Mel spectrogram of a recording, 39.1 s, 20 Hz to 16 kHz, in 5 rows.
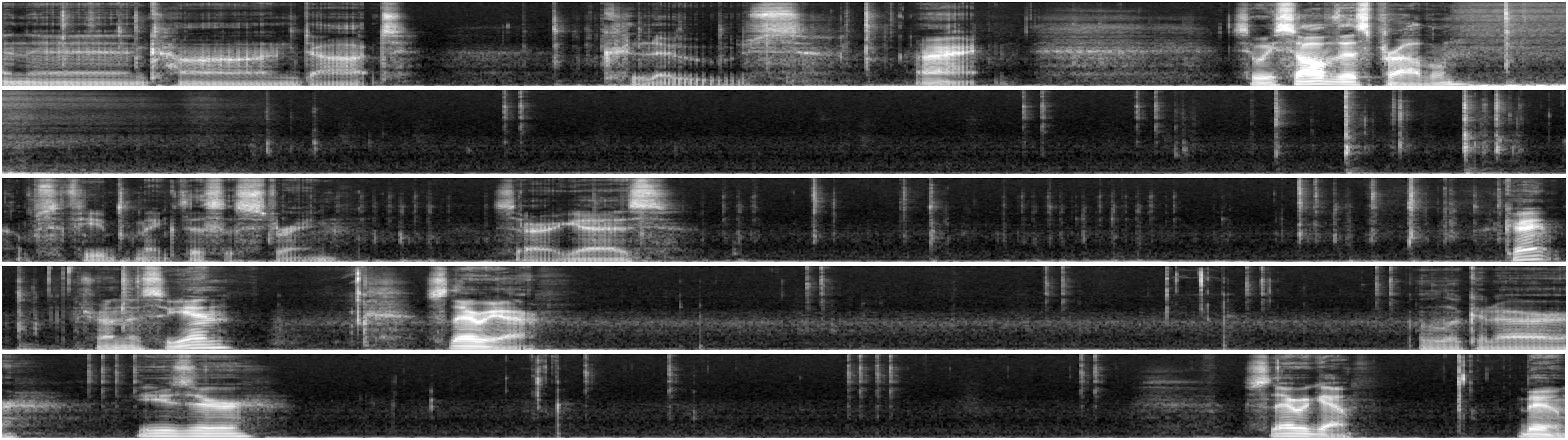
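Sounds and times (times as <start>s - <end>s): faint low hum: 0.0s - 39.0s
keyboard and mouse clicks: 9.1s - 10.5s, 12.9s - 15.6s, 26.8s - 27.9s, 28.6s - 30.6s, 31.7s - 32.0s, 33.3s - 34.8s, 35.5s - 35.8s, 36.6s - 36.8s.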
